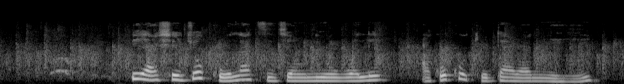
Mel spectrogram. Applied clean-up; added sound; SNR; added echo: none; Applause; 15 dB; none.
